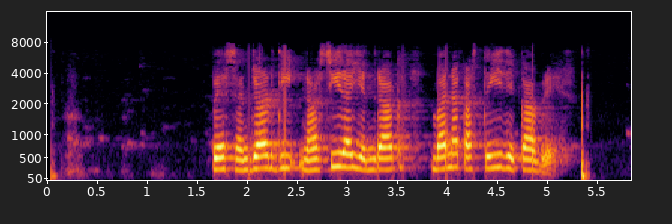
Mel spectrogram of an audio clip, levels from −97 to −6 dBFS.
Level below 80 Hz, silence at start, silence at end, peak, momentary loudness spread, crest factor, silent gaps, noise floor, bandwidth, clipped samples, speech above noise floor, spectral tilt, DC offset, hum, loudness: -46 dBFS; 0.05 s; 0.45 s; -2 dBFS; 14 LU; 16 dB; none; -69 dBFS; 7.4 kHz; under 0.1%; 53 dB; -6 dB/octave; under 0.1%; none; -16 LUFS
